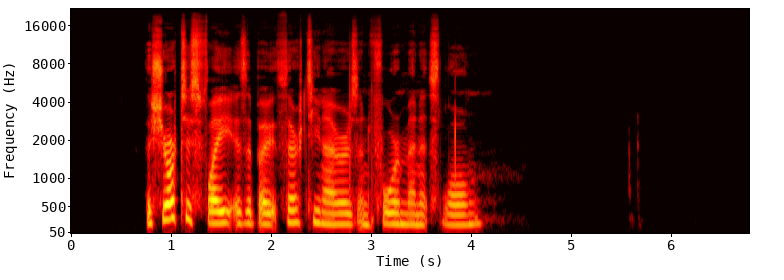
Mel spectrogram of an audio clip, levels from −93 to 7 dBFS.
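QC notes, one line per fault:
2.78 to 3.03 s, loud pop: two sharp pops in quick succession, peaking around 10 dB above the speech, which keeps going underneath. Likely a plug, switch or static discharge dumping a voltage jump into the line, and the circuitry after it shapes it into that hard click.
3.84 s, loud pop: a single, smaller pop, about 5 dB over the speech and very brief, sitting on top of the sound.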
